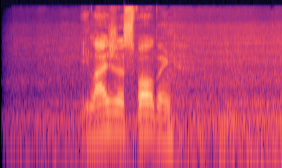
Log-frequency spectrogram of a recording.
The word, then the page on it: Elijah Spaulding: e LIE zhah SPALL ding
